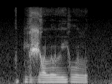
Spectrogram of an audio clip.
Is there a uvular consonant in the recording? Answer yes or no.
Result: no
